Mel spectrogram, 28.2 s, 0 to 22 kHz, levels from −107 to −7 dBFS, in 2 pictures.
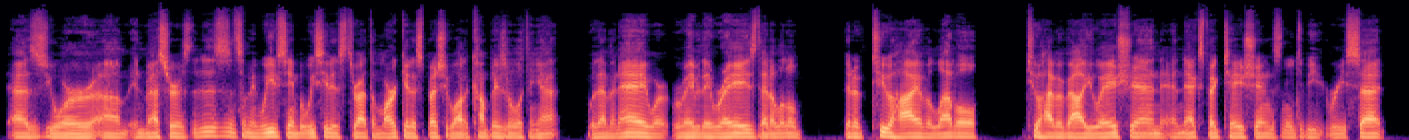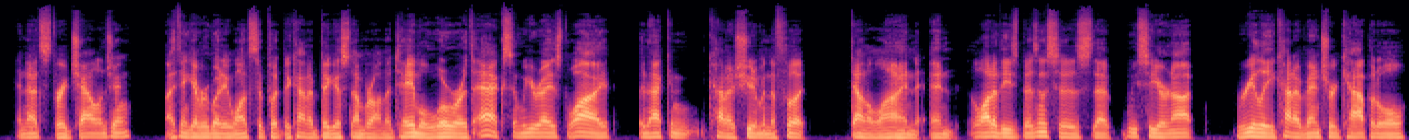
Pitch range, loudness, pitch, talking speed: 95-105 Hz, -24 LUFS, 100 Hz, 230 wpm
